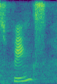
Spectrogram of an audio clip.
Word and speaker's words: Sphinx: The pronunciation is Sphinx.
